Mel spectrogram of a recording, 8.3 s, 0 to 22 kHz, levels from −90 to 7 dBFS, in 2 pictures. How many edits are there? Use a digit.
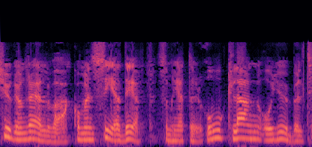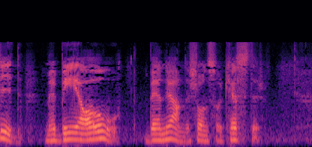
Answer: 0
